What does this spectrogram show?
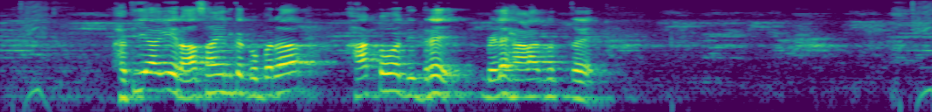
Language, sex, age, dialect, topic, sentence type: Kannada, male, 25-30, Mysore Kannada, agriculture, statement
